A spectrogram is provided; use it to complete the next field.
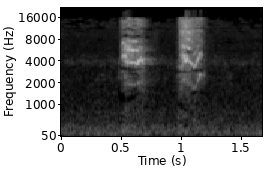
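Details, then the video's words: A female double-collared seedeater gives two harsh, buzzy chips half a second apart, calling to excite a male. "Melhor Piado de Fêmea de Papa capim Para Esquentar Papa capim"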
